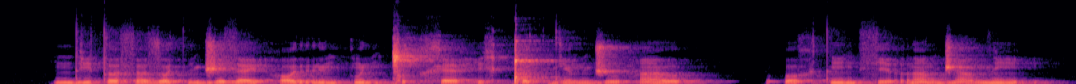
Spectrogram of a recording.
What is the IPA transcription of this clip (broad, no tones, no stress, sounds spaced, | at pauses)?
n d i t ɤ s ɤ z o tʲ n d͡ʒ e z ɛ ɪ̯ h ɔ rʲ ũ ɡ k ũ nʲ ǀ u k x ɛ h i x ǃ o tʲ dʲ ɔ̃ n d͡ʒ u h ã ʊ̯ | ʔ o x t ĩ ɡ sʲ a r ã n d͡ʒ ã ʊ̯ n z ĩ ʔ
